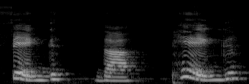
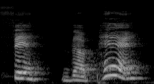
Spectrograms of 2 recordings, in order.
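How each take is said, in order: First: The final g sounds are clearly pronounced. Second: The final g sounds are left off. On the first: The speaker calls it right. "I did a good job saying my ending g sounds there" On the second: The speaker calls it wrong. "I left out the final sound"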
